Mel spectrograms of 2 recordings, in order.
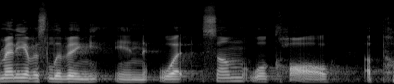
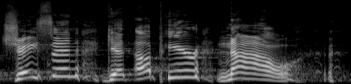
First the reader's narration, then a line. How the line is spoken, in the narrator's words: my mom's face change from concern to anger as she yelled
